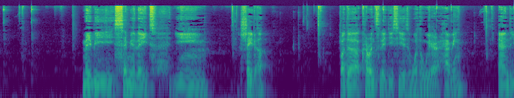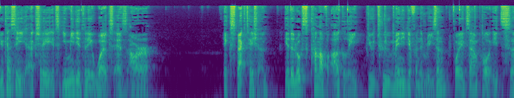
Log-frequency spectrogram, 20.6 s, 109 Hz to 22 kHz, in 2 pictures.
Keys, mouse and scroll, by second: 0.1 click, 6.8 z, 8.7-13.4 shift+middle drag, 17.1 click, 17.8 g, 19.6 g.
